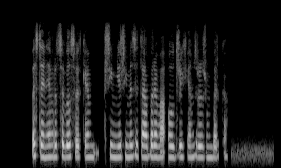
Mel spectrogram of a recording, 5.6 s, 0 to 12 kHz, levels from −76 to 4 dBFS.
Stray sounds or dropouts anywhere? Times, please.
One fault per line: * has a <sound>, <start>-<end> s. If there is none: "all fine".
all fine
